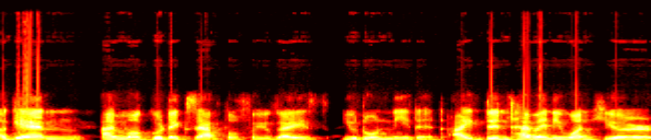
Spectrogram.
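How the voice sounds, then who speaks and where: Moderate-paced speech from a woman in an Indian accent, her intonation fairly even. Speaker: artist and studio owner. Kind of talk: podcast interview.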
